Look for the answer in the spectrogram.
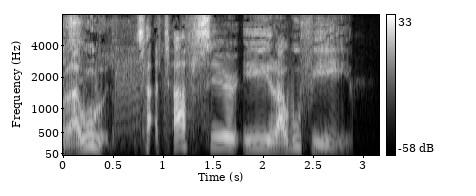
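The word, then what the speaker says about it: Tafsir-i Raufi: Tafsir I Raufi. In those languages, they pronounce practically every vowel. Okay, it's very rare that they combine vowels like we do in English. You know, like O and O I into a single syllable. So it's Tafsir I Raufi.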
